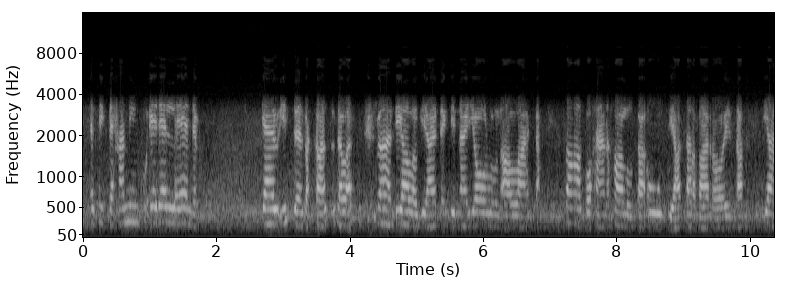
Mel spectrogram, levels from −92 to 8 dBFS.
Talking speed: 120 wpm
